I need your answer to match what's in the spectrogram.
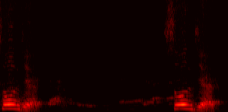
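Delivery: সোলজার said clearly as sol-jar, stressed on the first syllable; model pronunciation. Shown as a demonstration. Teacher models সোলজার as sol-jar for a student who asked. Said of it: "three number line আছে সোলজার".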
